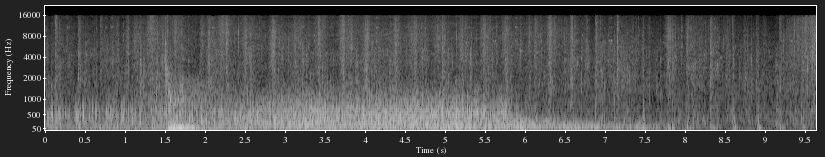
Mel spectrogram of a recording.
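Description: Footsteps run over ground.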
